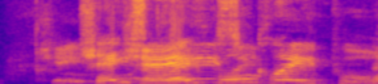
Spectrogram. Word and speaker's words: Claypool: Oh yeah, Clay's Chapel Playchul. How do you say Chase Claypool? – That guy.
